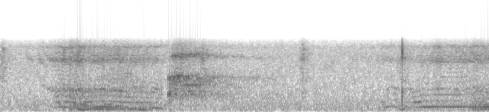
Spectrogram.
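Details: Snoring during sleep: soft, low snoring breaths with a couple of sharp clicks in between, over background noise.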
